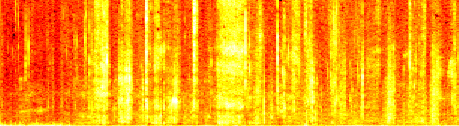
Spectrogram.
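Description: Close-up eating sounds: crunching and chewing food in a quick irregular run of sharp clicks, over a steady low rumble of wind on the microphone.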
